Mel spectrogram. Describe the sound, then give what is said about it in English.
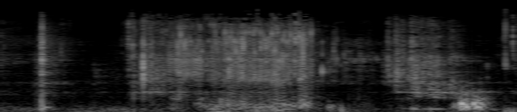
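Liquid sloshes inside a water bottle in two short bursts of splashing and gurgling, with a sharp click at the start and no voices. “Oh, I got a water bottle that uh, doesn't sound like a water bottle, and I tried to make it.”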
